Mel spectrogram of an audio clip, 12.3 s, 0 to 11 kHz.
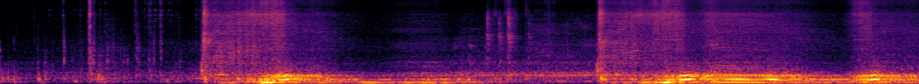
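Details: Foxbody Mustang V8 after distributor swap, catches after cranking but beat is lumpy and surging unevenly; still running rough with ignition timing not yet set with a timing gun.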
